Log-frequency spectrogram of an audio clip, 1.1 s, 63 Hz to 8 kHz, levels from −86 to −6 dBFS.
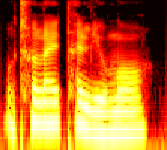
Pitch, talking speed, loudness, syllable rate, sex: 125 Hz, 320 wpm, -14 LUFS, 5.8 syllables/s, male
